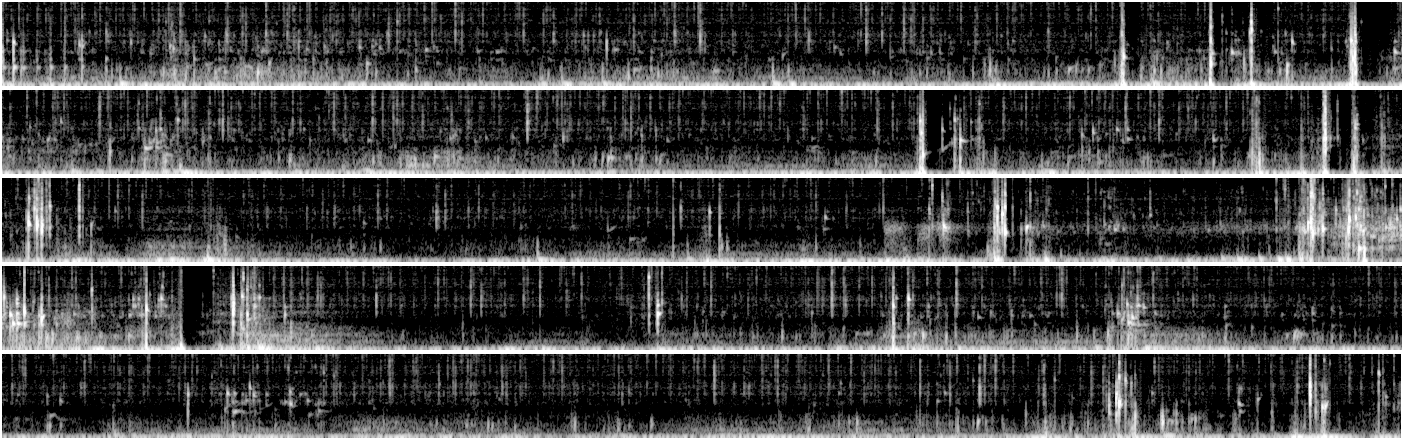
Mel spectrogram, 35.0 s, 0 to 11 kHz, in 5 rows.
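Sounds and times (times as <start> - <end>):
muffled water sloshing and gurgling: 0.0 - 34.9
gurgling water rush: 16.6 - 22.9.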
